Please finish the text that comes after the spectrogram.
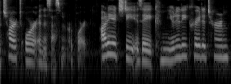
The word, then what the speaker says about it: AuDHD: I was pronouncing it as "odd," ODD, DHD. Once someone explained to me that it's pronounced as "awe" as in awesome, AuDHD, I began to feel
